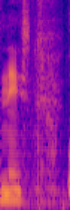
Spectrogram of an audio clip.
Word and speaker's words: Nice: Nice. – Yes, Nice.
